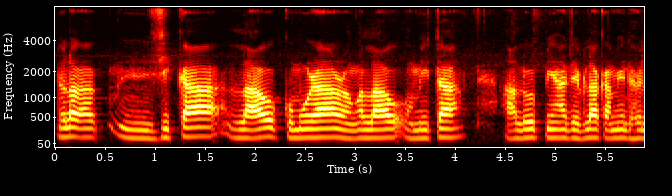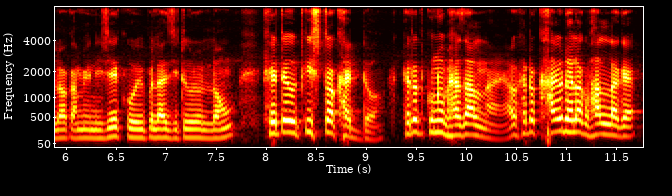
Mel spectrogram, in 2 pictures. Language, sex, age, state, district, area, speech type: Assamese, male, 60+, Assam, Nagaon, rural, spontaneous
